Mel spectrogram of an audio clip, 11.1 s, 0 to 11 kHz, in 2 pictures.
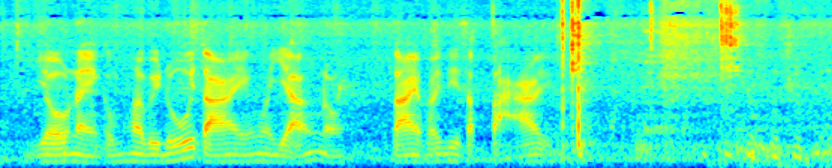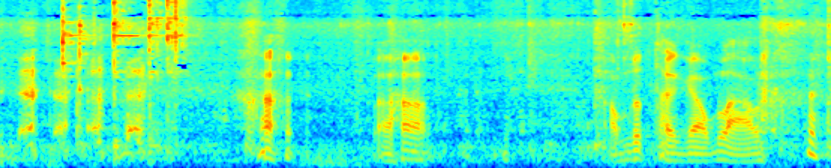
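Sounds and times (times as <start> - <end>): light metallic clicks and clinks: 3.7 - 5.0, 6.0 - 6.9.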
